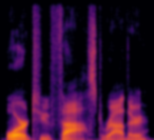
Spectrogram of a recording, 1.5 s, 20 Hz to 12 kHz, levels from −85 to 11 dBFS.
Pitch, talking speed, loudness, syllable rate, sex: 85 Hz, 155 wpm, -20 LUFS, 3.5 syllables/s, male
